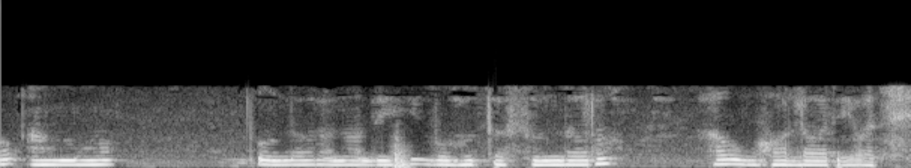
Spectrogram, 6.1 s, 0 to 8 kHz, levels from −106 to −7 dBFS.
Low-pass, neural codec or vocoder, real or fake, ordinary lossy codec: 7.2 kHz; none; real; AAC, 16 kbps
